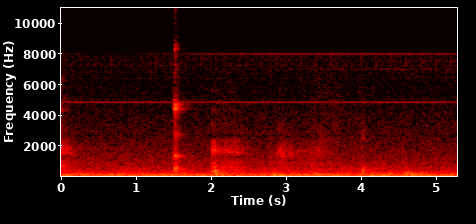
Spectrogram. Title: Girl has cute hiccup attack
